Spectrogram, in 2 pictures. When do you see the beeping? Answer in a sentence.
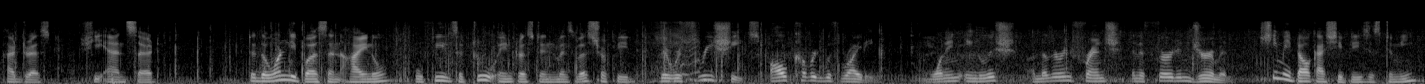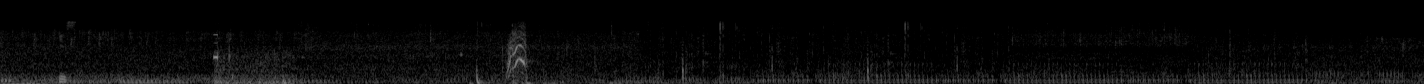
The beeping can be heard from 16.4 to 17.3 s.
